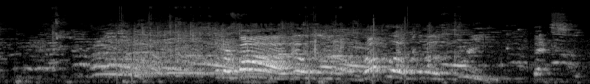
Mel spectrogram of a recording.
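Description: A crowd cheers loudly in the stands.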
